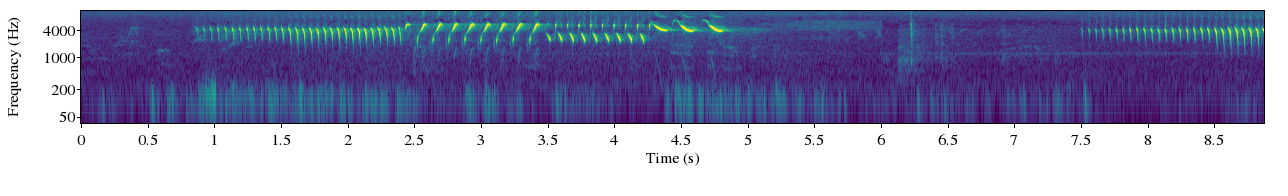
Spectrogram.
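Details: Atlantic canary song meant to excite females for breeding, made of long rolling trills at steady fast rates. One dry rattle gives way to a faster sweeping trill and a lower trill, with a short pause before another rolling trill.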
